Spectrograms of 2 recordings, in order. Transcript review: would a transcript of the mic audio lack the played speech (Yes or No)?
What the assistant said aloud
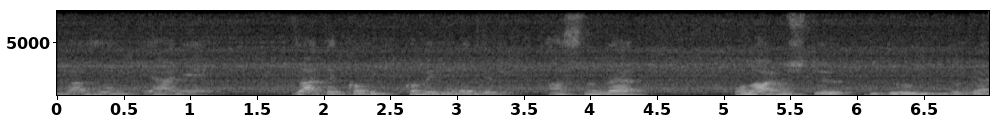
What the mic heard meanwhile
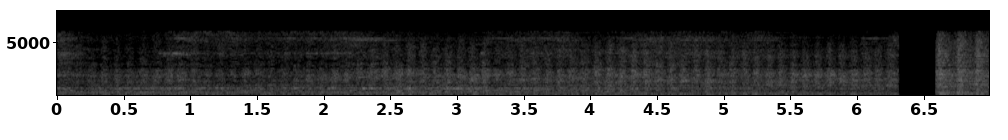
Yes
